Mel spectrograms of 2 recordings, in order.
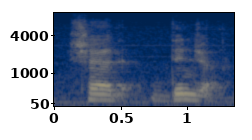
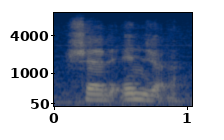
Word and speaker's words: Shedinja: Okay, so according to this, it is in fact Shed Dinja. Shed Inja. Shed Inja. Or we could call it Nukinin. It's Japanese name. So there is no first N from ninja.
